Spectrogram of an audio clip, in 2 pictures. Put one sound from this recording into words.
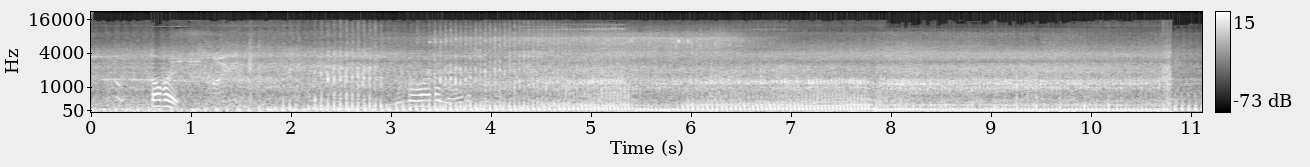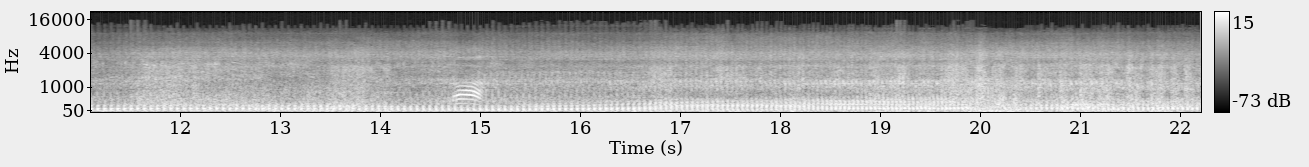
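A motorcycle engine hums and revs steadily close by.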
